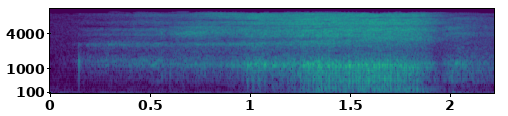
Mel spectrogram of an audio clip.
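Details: Snoring recorded with the SnoreLab phone app: one loud, rough, rattling inhaled snore building over about a second, from vibrating throat tissue during sleep.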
